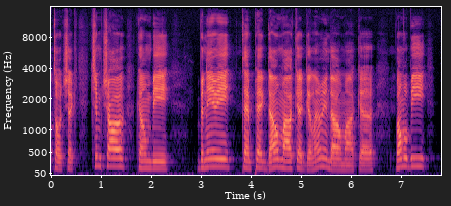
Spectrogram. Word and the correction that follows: Bunnelby: I'm saying it right? – Bunnelby. – I'm saying Bumble. – Yeah. – Bunnelby.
